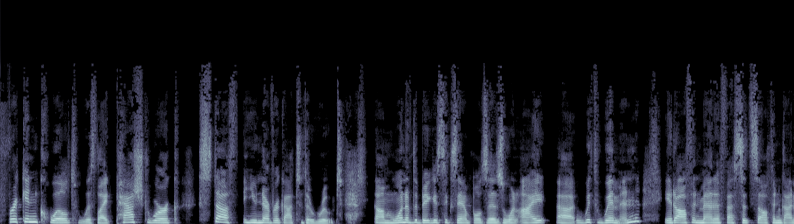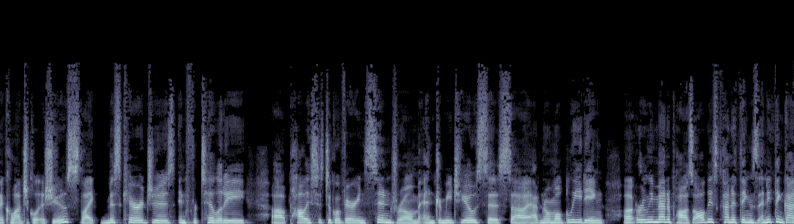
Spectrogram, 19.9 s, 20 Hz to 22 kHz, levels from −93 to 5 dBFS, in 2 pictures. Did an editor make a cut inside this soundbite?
yes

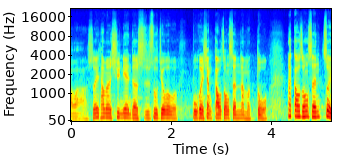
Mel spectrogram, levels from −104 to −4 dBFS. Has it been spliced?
no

